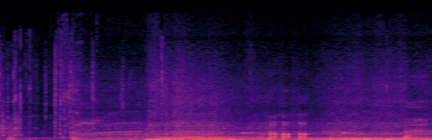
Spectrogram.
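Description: A Lamborghini Aventador SVJ engine cranks and fires with a sudden loud bark, then settles into a strong idle with brief rising revs, close by, while people talk over it.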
